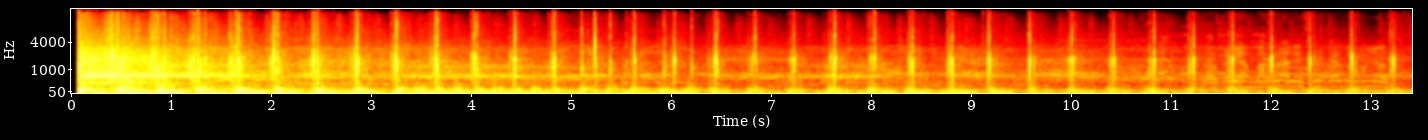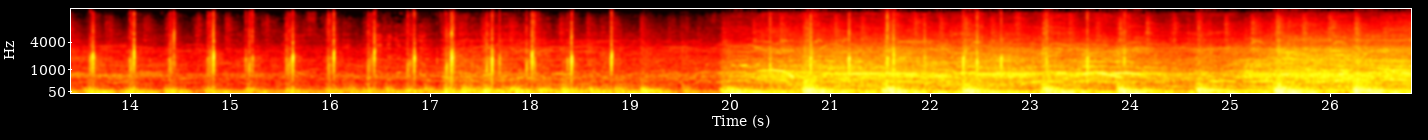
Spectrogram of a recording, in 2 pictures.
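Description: Football stadium crowd: a loud roar at the start dies down, leaving a steady beat of about three a second from the stands under scattered shouts. About 20 seconds in, the sound jumps abruptly louder, with close shouting voices.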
